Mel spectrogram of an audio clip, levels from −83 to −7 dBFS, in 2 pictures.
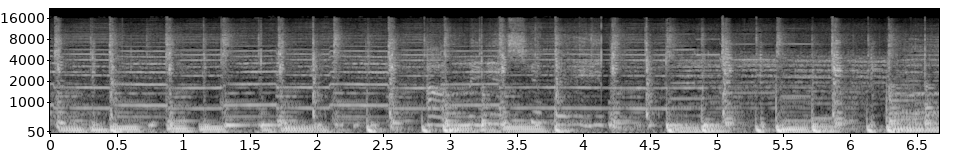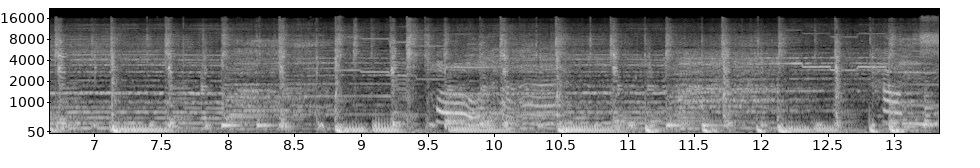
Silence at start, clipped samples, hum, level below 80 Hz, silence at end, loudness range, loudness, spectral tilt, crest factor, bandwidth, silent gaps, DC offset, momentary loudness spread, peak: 0 s; under 0.1%; none; -32 dBFS; 0 s; 1 LU; -22 LUFS; -4 dB/octave; 16 dB; 17 kHz; none; under 0.1%; 3 LU; -6 dBFS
